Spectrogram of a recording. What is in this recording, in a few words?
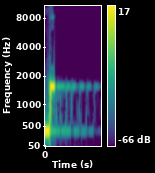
tell, notify; NovaSounds; NovaRealm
